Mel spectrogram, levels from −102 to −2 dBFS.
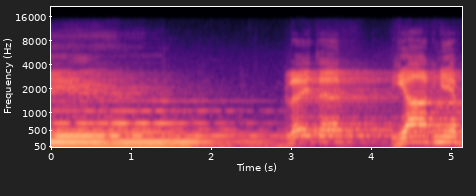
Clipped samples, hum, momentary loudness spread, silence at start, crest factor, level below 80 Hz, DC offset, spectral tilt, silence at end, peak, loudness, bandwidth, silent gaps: under 0.1%; none; 17 LU; 0 s; 16 dB; -42 dBFS; under 0.1%; -6.5 dB/octave; 0 s; -4 dBFS; -21 LUFS; 10.5 kHz; none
